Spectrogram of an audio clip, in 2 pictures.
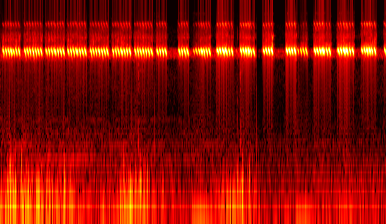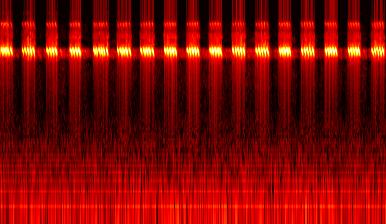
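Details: Shrill cricket in a rice field: a steady high trill opens, then breaks into crisp separate chirps repeated roughly three to four times a second; low thumping noises sound early on.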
